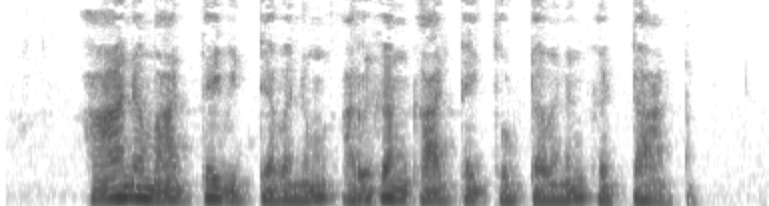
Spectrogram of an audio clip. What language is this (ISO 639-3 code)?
tam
